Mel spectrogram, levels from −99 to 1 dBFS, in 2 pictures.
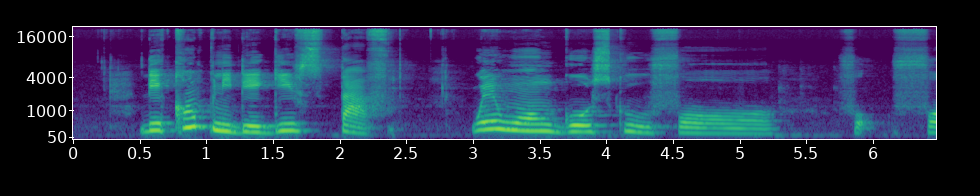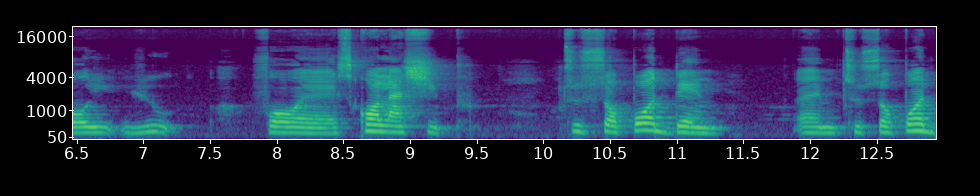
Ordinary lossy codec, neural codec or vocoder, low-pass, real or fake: none; none; none; real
